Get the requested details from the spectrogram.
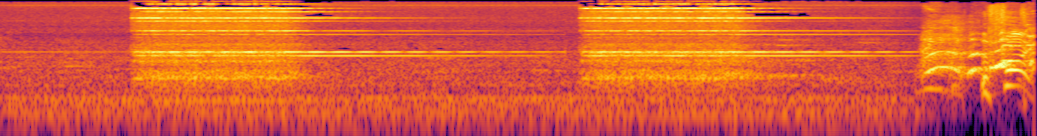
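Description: A telephone rings with a shrill electronic trill.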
